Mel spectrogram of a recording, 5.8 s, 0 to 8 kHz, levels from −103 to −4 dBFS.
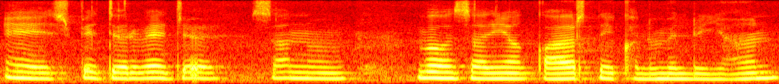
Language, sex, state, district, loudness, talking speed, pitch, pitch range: Punjabi, female, Punjab, Kapurthala, -16 LUFS, 115 wpm, 205 Hz, 200-215 Hz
